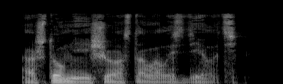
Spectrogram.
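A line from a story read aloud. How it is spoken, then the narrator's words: Pained sigh. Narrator (Russian): вздохнул Хрофт, скривившись, как от сильной зубной боли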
